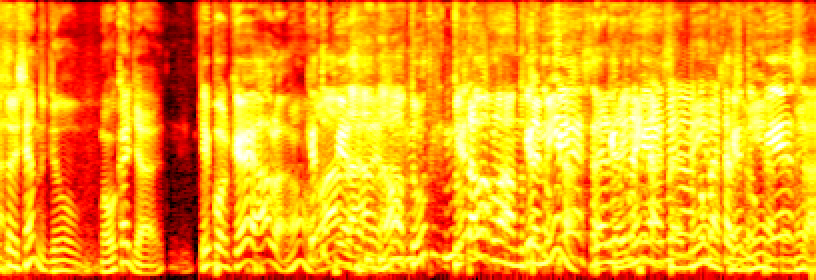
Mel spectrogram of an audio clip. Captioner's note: speaking Spanish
